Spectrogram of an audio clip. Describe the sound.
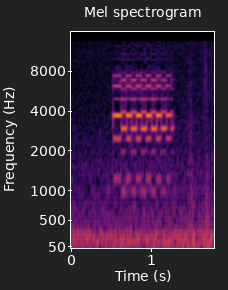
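Telephone ringing as a call is placed to a listener: one short burst of a bright, trilling electronic ring that pulses rapidly for under a second, then stops, leaving a low background hum.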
